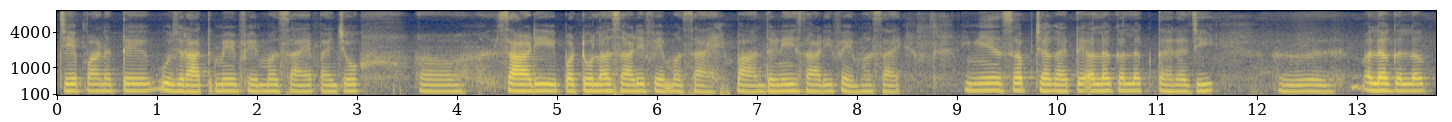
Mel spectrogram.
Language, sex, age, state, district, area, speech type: Sindhi, female, 30-45, Gujarat, Surat, urban, spontaneous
